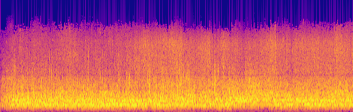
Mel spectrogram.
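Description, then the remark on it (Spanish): Huge rocks from a mountain blown apart by explosions and crumbling crash down into the sea in a loud, sustained roar of tumbling stone and churning water, a dense rumbling wash that holds steady throughout with no voices. “La montaña se desmorona y grandes trozos de roca caen al mar.”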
